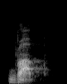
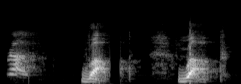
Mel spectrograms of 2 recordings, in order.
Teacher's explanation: 받침소리 터지지 않아요. 원래 개방음은 터져야 되는데 터지지 않는다. 그래서 rub 하고 받침소리도 들어가고 맙니다. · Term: 비개방음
